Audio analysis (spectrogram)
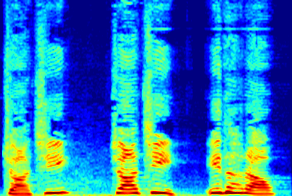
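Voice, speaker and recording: A woman's voice: sits high, slow. A woman playing emotional women of a troubled family in a moral story, with emphatic, melodramatic delivery. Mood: angry, scornful. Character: dramatic young and motherly women of a troubled family.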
